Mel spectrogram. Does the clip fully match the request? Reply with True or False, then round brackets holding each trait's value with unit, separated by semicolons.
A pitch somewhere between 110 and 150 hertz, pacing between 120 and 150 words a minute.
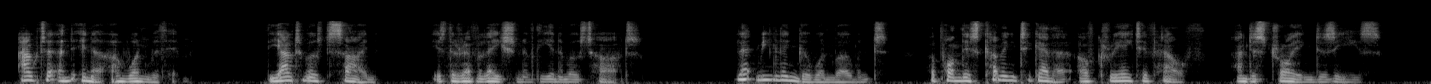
True (135 Hz; 135 wpm)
